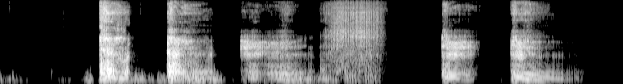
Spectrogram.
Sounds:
Throat clearing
